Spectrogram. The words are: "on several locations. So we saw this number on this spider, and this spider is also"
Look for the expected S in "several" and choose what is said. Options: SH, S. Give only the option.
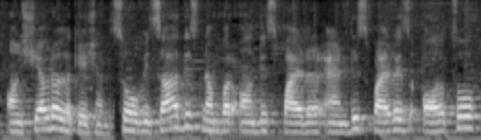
SH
